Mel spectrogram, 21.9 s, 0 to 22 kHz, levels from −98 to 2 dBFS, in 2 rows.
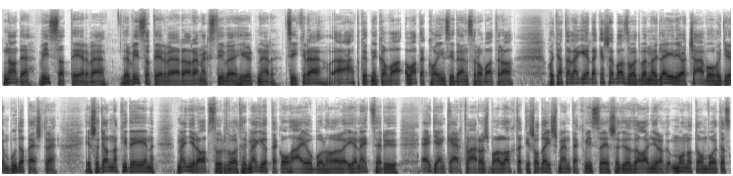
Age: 30-49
